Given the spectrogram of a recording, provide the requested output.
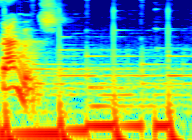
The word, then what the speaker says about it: sandwich: Is it sandwich or sandwich? You got it right. It's sandwich. The letter D is silent here.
